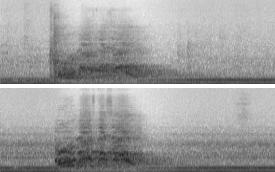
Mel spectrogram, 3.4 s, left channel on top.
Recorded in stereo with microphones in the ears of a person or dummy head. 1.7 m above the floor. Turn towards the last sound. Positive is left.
turn(degrees=-50)  # may be behind; listen again after turning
